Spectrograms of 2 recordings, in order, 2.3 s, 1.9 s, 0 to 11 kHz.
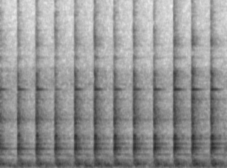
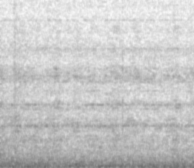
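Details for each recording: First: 2003 Ford Ranger sway bar end link with its bushing totally gone, shaken by hand: sharp metallic clacks about five per second, the rattle heard going down the road; fix is a bushing kit with new rod and nut. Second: 2003 Ford Ranger on a lift, wheel hand-spun during inspection for a suspension rattle: smooth even whoosh with faint brake pad scrubbing, no growl or roughness; normal wheel bearing with light brake drag.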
